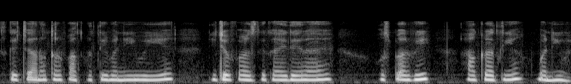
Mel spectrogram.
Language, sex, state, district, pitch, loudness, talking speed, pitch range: Hindi, female, Bihar, Saharsa, 215 Hz, -15 LUFS, 220 wpm, 210-225 Hz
